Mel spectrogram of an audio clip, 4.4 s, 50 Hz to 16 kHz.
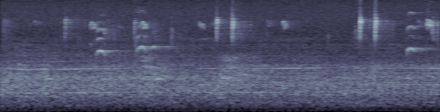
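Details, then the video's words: Hawfinch calling on a December 2013 morning: scattered brief, thin, high-pitched ticks and short clipped notes, fairly faint against constant rushing background noise. "シメ "Coccothraustes coccothraustes" の鳴き声"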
